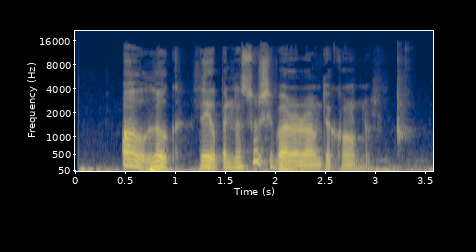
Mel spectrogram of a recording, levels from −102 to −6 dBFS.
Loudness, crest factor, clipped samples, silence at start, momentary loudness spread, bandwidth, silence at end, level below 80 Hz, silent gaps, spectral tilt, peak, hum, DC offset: -26 LUFS; 20 dB; under 0.1%; 0.05 s; 19 LU; 14 kHz; 0 s; -30 dBFS; none; -6.5 dB/octave; -4 dBFS; none; under 0.1%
